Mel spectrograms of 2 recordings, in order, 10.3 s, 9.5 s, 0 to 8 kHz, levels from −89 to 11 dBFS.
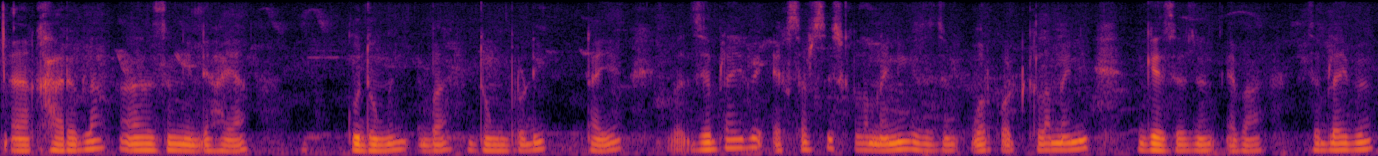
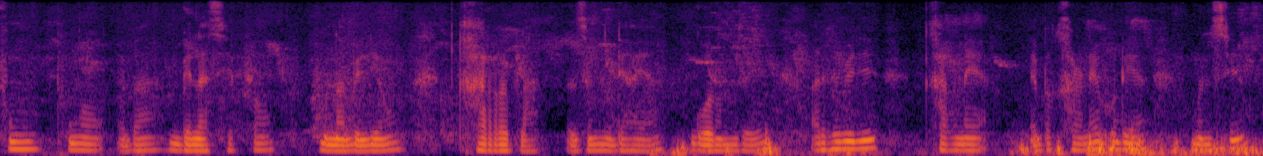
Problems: none marked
